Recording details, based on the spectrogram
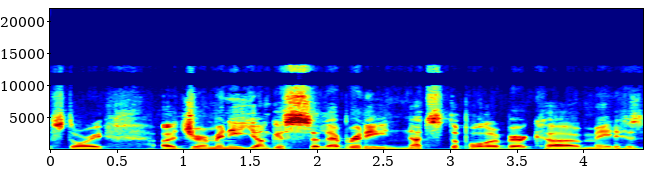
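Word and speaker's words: Knut: on on Reuters about nut and it's spelled k n u t it's it's a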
